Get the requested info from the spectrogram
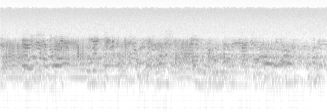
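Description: Faint voices mixed with music, thin and muffled, as if coming from an old television or radio speaker.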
